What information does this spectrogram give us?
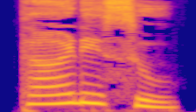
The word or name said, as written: ಧಾಡಸೀ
